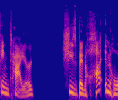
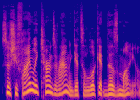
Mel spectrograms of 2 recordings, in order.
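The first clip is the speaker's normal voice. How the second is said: ordinary delivery, nothing marked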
